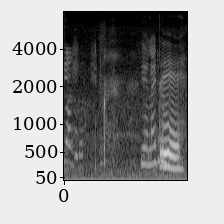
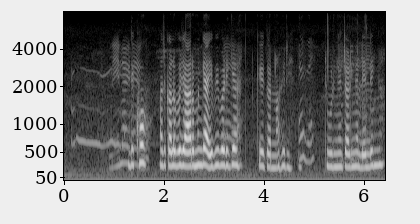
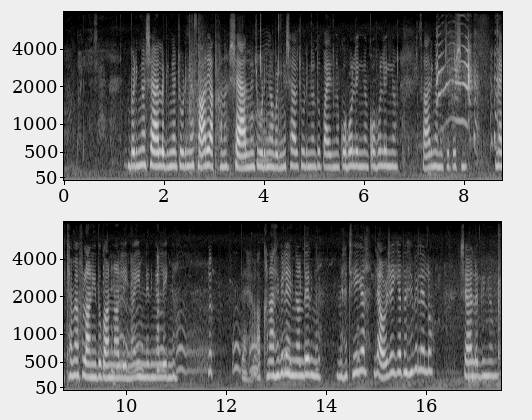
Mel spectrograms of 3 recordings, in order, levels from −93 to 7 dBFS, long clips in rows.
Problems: constant background noise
